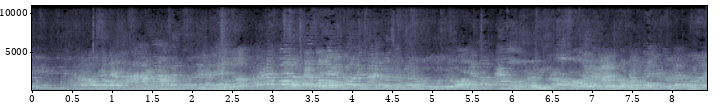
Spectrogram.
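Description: Many students talking at once in a classroom, a steady, indistinct chatter of overlapping voices.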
